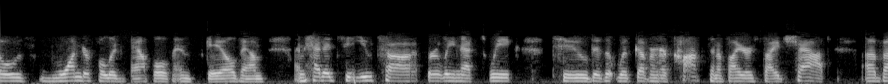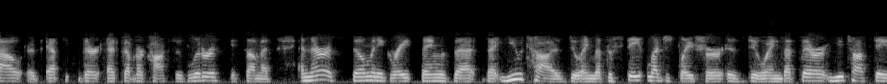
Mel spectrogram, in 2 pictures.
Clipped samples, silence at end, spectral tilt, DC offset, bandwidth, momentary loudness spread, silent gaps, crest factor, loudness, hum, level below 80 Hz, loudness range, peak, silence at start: under 0.1%; 0 s; -8.5 dB/octave; under 0.1%; 5.2 kHz; 6 LU; none; 12 dB; -19 LUFS; none; -52 dBFS; 2 LU; -6 dBFS; 0 s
